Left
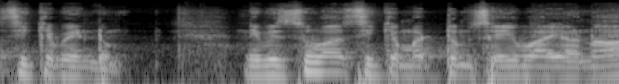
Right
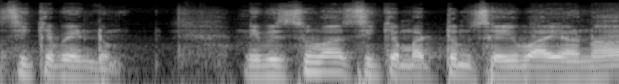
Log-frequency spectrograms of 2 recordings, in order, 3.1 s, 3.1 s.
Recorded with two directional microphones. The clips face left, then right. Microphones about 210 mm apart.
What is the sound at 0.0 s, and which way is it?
Speech, 40° right (ahead or behind).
